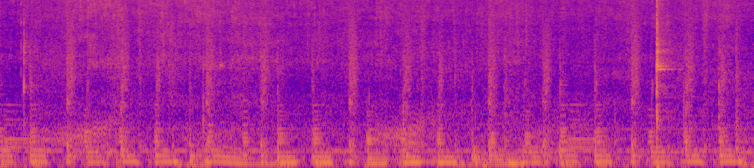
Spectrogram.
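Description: Onions hitting a hot stir-fry pan with chicken and noodles, a dense continuous sizzle with scraping stirs and occasional clinks of utensil on pan, close up.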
